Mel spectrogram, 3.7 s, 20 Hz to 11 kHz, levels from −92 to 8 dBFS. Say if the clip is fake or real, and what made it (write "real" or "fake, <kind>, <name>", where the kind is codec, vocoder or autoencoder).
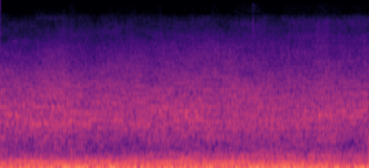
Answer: fake, codec, SNAC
